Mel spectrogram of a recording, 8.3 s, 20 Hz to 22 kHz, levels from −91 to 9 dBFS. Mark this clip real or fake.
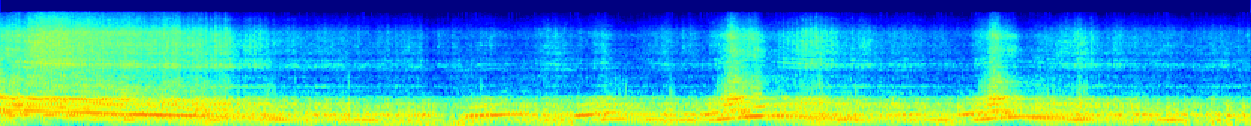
real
